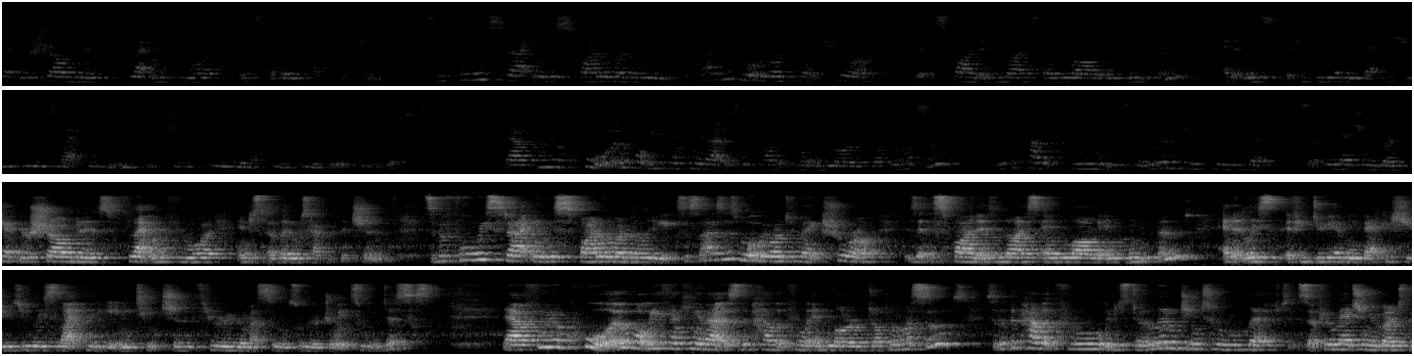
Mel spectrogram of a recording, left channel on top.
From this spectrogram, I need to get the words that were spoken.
have your shoulders flat on the floor and just a little tuck of the chin. So before we start any spinal mobility exercises, what we want to make sure of is that the spine is nice and long and lengthened. And at least if you do have any back issues, you're less likely to get any tension through your muscles or your joints or your discs. Now for your core, what we're thinking about is the pelvic floor and lower abdominal muscles. So with the pelvic floor, we just do a little gentle lift. So if you imagine you're going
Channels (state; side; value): quieter; left; 27.9 dB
